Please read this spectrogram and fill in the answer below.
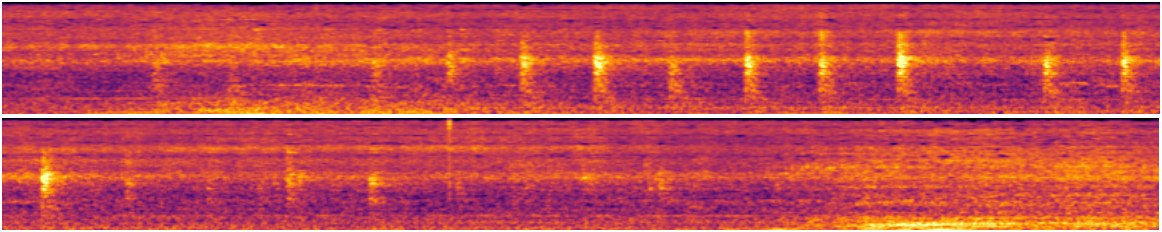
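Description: Boat engine running at low speed with a steady rumble, over a run of sharp, irregular metallic clicks or knocks, two or three a second, that die away after several seconds. Near the end the sound swells louder, rising and then falling in pitch.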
